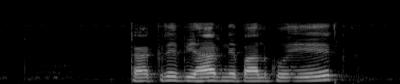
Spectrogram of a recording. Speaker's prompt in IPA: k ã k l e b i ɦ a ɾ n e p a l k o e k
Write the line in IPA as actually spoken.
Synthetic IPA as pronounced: k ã k ɾ e b i ɦ a ɾ n e p a l k o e k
